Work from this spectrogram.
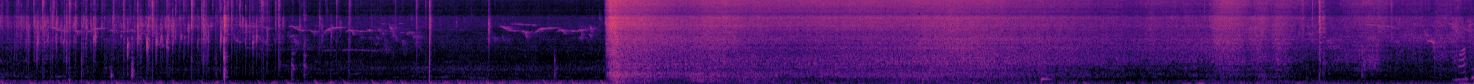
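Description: Crushed ginger, two dried red chillies and whole cumin crackle quietly, then a sudden loud burst of sizzling erupts as something is added, settling into a strong, steady hiss of hot oil.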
